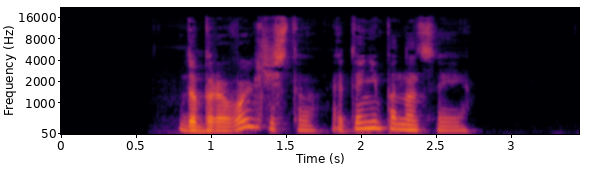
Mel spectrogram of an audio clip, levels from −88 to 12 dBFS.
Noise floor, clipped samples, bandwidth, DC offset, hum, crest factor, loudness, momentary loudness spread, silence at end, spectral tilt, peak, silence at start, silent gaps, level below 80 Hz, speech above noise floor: -76 dBFS; under 0.1%; 16.5 kHz; under 0.1%; none; 22 dB; -24 LUFS; 10 LU; 0.75 s; -5 dB/octave; -4 dBFS; 0.8 s; none; -56 dBFS; 53 dB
